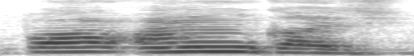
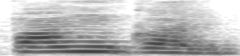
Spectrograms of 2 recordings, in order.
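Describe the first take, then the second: First: पंकज broken up as pa, ang-kaj; प-, अंकज in separated parts, ng held; ng sound isolated. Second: Said in the usual way. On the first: Shown as a demonstration. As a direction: split off the प, then sound out अंकज with ng. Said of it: "इसमें उच्चारण हो रहा है अंग का". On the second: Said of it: "हम लोग को लगता है कि इसमें न है".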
